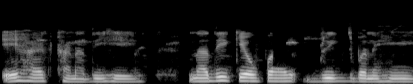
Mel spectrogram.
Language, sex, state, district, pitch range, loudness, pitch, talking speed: Chhattisgarhi, male, Chhattisgarh, Jashpur, 135-150 Hz, -20 LUFS, 145 Hz, 160 wpm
